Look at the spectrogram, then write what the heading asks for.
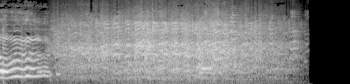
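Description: Laughter sound effect: a single high, wavering laugh for about the first second, then a denser, noisier spell of laughing that fades and cuts off abruptly about six seconds in.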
